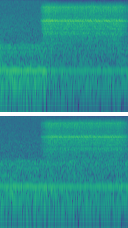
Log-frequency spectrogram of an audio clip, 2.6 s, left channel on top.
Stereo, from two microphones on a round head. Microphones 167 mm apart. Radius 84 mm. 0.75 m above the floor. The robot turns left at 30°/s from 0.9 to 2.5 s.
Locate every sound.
Only background noise.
